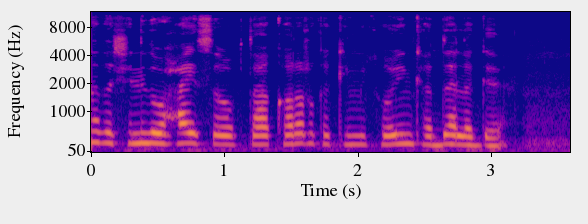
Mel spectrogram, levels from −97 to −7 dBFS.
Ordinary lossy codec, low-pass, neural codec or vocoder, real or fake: none; 10.8 kHz; none; real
